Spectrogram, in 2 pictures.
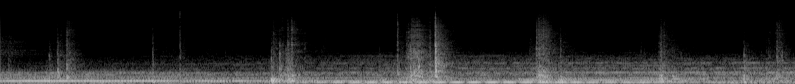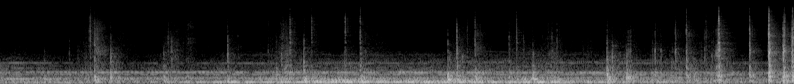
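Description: A thump at the bottom of the stairs, then slow, deliberate, evenly spaced footsteps climbing the stairs, each step a distinct knock over a steady low droning background.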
